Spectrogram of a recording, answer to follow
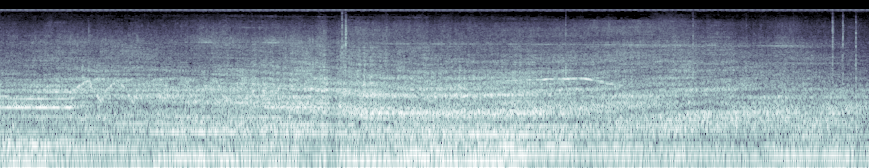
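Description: Emergency vehicle siren, its pitch rising and falling, over the steady road noise of the car it is heard from.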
